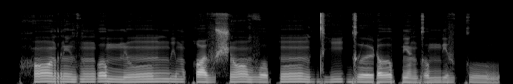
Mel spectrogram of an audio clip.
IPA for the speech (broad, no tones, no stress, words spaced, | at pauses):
hɔ̃rĩv ŋʷɤ mʲũːmim qʷevʃɔ̃ vopũːɡ dʱi ɡɯːɽɤpʲãɡɤ mʲevku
